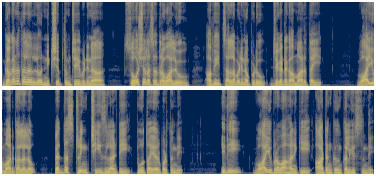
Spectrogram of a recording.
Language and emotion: Telugu, neutral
